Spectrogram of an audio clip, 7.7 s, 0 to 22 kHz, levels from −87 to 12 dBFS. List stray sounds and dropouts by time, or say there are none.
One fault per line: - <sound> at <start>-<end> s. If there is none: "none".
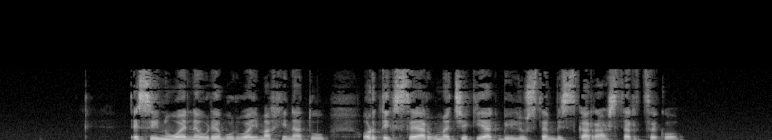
none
